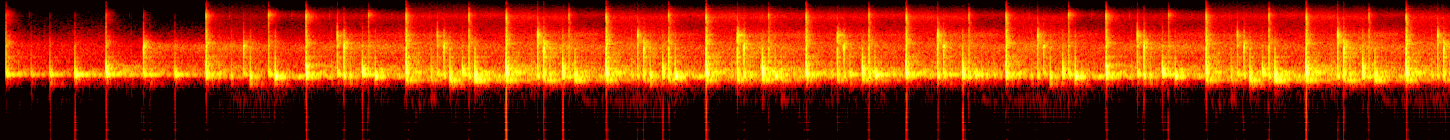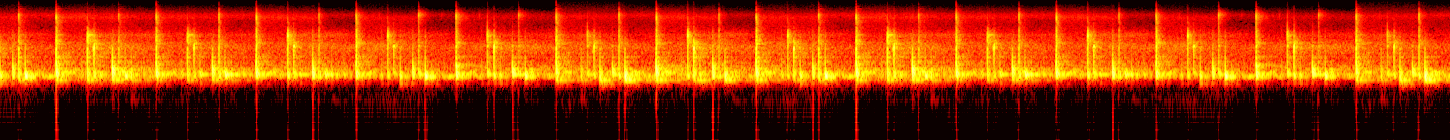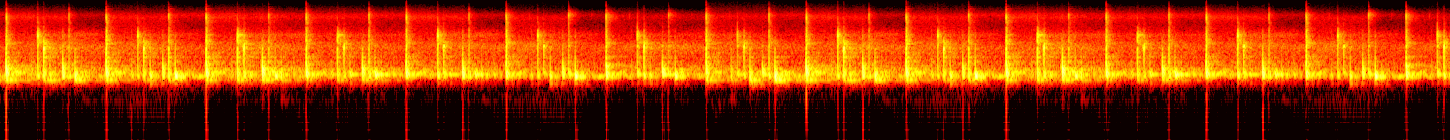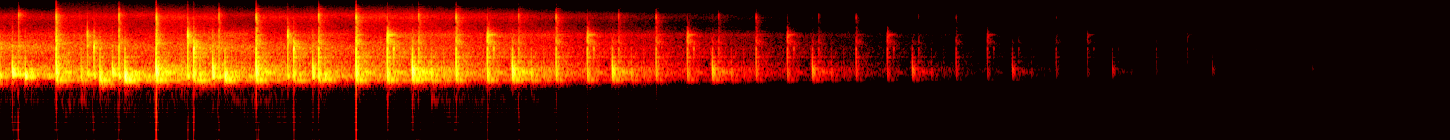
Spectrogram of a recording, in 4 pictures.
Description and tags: musical drips stylised
This is a stylised musical dripping sound effect, that can be easily loopd..... it was created by me for a stage play
drip, drop, musical, notes, tap, water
